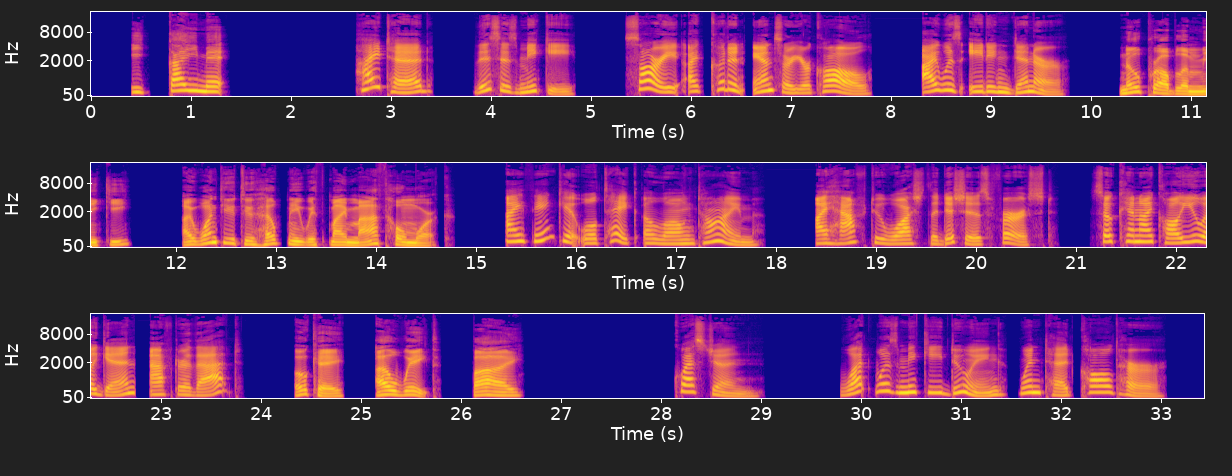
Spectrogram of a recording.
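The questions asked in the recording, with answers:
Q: What was Miki doing when Ted called her?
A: Eating dinner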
